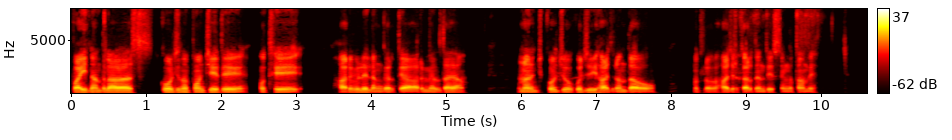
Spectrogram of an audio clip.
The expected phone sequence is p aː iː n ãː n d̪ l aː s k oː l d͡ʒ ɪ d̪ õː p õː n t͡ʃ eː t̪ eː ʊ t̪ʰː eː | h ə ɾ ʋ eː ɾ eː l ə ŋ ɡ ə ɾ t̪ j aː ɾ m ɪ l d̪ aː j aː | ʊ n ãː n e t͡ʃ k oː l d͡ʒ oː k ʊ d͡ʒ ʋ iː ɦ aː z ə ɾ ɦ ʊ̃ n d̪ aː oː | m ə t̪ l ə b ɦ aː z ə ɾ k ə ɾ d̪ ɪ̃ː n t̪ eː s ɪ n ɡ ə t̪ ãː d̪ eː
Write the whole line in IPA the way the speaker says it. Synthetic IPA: p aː iː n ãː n d̪ l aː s k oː l d͡ʒ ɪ d̪ õː p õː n t͡ʃ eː t̪ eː ʊ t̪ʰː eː | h ə ɾ ʋ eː l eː l ə ŋ ɡ ə ɾ t̪ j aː ɾ m ɪ l d̪ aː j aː | ʊ n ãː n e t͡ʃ k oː l d͡ʒ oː k ʊ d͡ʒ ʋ iː ɦ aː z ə ɾ ɦ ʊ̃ n d̪ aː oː | m ə t̪ l ə b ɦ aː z ə ɾ k ə ɾ d̪ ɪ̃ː n d̪ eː s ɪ ŋ ɡ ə t̪ ãː d̪ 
